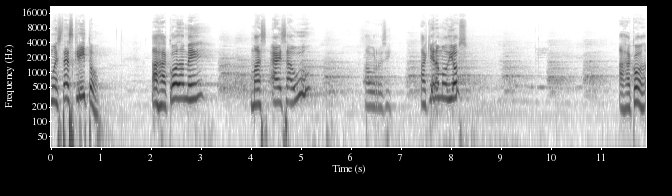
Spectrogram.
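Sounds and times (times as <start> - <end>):
speech: 0.0 - 1.0, 2.0 - 3.2, 4.0 - 5.2, 6.3 - 8.4, 11.4 - 11.9
small agitated dog yapping: 3.4 - 4.0, 5.2 - 6.0, 7.1 - 7.5, 8.3 - 11.1.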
